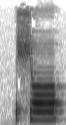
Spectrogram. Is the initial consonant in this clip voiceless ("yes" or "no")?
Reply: yes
